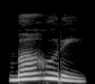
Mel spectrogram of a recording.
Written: ಬೇಹರ

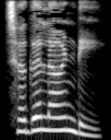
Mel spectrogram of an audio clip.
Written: ಛಗಲಾಂಡಿ

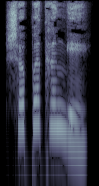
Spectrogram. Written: ಶಪಥಂಗೆಯ್

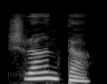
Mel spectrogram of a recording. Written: ಶ್ರಾಂತ

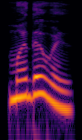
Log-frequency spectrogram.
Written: ಮಾದವಾಳ

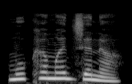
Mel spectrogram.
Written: ಮುಖಮಜ್ಜನ

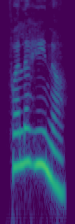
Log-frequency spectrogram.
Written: ಫಲಹೀನÀ

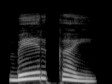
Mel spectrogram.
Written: ಬೇರ್ಕೈ

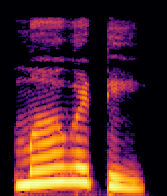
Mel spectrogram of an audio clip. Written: ಮೈವಡೆ

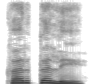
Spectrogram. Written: ಕರತಾಲ

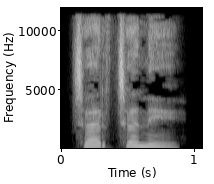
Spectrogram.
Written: ಚರ್ಚನೆ

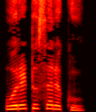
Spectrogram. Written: ಒರಟುಸರಕು

